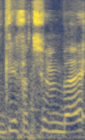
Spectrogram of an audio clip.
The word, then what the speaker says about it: Greta Thunberg: My name is Ga Timber and I am from Sweden. Well, firstly, we've all been saying it wrong.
